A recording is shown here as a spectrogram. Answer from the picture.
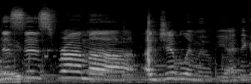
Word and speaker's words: Ghibli: like done in Ghibli. It's done in a what's it called? Glow in the dark. Studio Ghibli. Ghibli. Ghibli.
